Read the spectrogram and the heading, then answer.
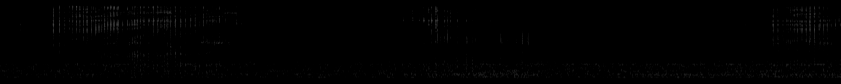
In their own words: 07:08 Fine tooth comb - scratching your scalp & tapping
